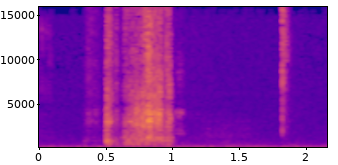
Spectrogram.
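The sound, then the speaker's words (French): Dry spaghetti snapping into pieces: a short crackling burst of breaks, a longer crisp crunch, then one more quick snap after a pause. “Mais pourquoi ça se casse en 3 morceaux ? Parce que quand je casse un crayon, il se casse en 2 morceaux. Pourquoi le spaghetti se casse en 3 morceaux ?”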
